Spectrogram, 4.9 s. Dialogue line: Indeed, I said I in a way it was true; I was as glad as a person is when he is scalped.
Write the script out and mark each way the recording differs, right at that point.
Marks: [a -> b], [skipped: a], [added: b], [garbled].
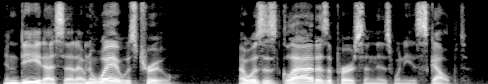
Indeed, I said I in a way it was true; I was as glad as a person is when he is scalped.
